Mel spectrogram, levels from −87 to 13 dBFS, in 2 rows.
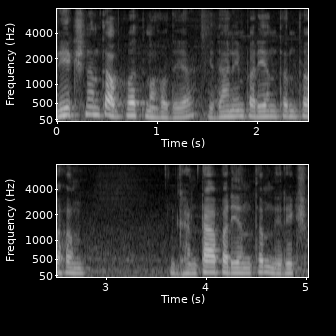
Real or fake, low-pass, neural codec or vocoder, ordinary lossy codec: real; none; none; none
